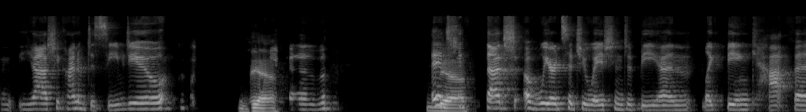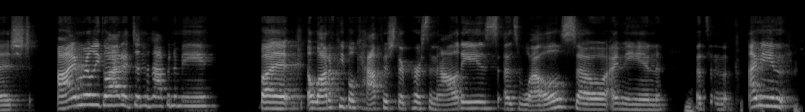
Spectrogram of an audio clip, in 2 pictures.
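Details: Adult woman speaking; normal speech.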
